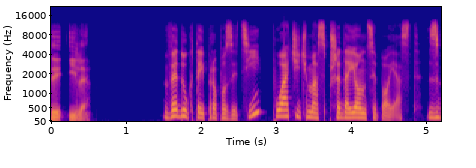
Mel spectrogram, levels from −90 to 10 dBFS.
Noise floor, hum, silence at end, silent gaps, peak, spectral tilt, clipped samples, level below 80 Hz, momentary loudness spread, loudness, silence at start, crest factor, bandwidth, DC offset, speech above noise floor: -89 dBFS; none; 0 s; none; -2 dBFS; -4 dB/octave; under 0.1%; -50 dBFS; 12 LU; -22 LUFS; 0 s; 20 dB; 13.5 kHz; under 0.1%; 68 dB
